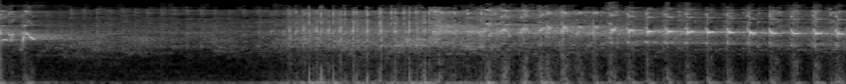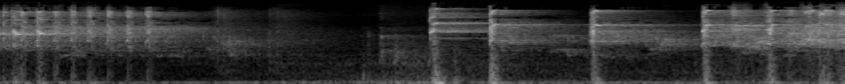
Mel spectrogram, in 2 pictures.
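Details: African lovebirds chatter in a fast, shrill, buzzy stream of high notes, then break off into a few sharp, harsh squawks.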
